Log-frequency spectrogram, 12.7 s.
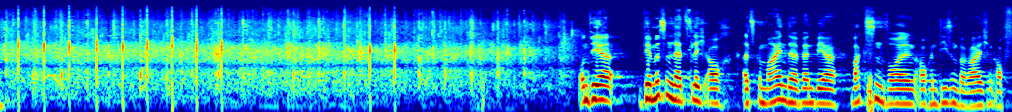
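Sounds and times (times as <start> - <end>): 
audience applause: 0.0 - 7.3
speech: 7.3 - 12.6.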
